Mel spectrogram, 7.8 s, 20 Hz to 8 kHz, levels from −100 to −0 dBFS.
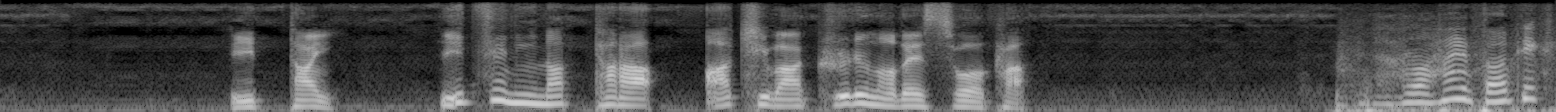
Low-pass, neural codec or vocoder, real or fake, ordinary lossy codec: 7.2 kHz; codec, 16 kHz, 1 kbps, FreqCodec, larger model; fake; none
